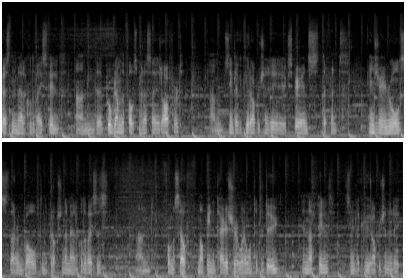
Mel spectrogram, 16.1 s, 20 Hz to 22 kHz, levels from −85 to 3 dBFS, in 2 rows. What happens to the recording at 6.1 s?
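Nothing goes wrong at 6.1 s; the audio plays through that moment intact, with no dropout, click or distortion.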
